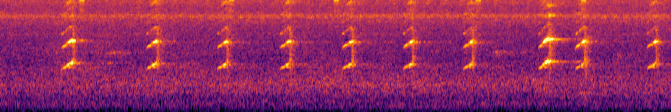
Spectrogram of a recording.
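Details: Squirrel calling at night while repeatedly wagging its tail; the calls are unusual for nighttime. Sharp, clipped chips with ringing overtones repeat roughly twice a second at a steady pace over a soft, hissing night background.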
